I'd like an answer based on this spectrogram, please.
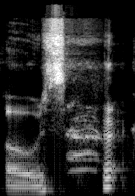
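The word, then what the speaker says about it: OOO: Then O's was three and it had three different like uh it had the three O's. It's it's O O and it's pronounced O's which was always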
